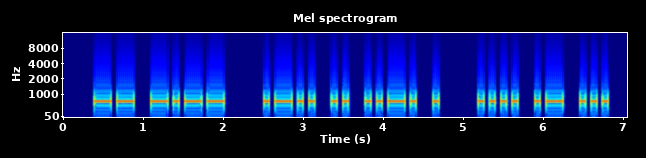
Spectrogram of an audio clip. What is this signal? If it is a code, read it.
Morse code, heard as a keyed tone, about 17 wpm, 700 Hz. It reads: MY LIFE HAS
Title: Sentences from Top 1000 Words - Review Part 6 - 17wpm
